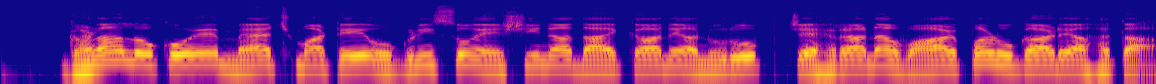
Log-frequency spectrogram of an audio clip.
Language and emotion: Gujarati, neutral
